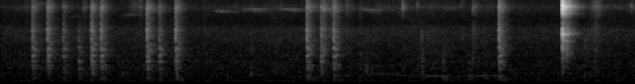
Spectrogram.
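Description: Close-up chewing of a mouthful of bread, with wet mouth smacks and clicks coming in clusters; the sharpest, loudest smack falls about five and a half seconds in.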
